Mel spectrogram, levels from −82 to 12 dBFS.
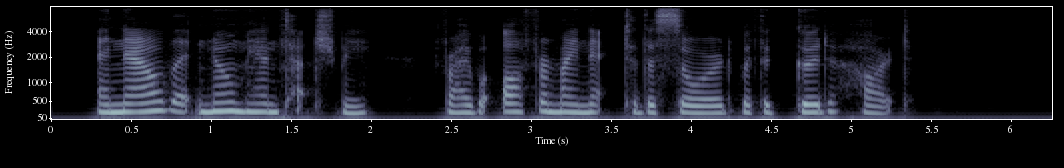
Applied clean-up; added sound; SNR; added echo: none; none; none; none.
